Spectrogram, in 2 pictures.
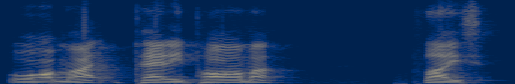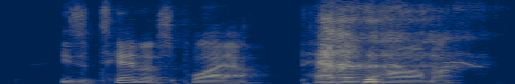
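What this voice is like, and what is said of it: Put-on Australian accent. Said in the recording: “Patrick Palmer is a name that I feel like should be said in an Australian accent.”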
